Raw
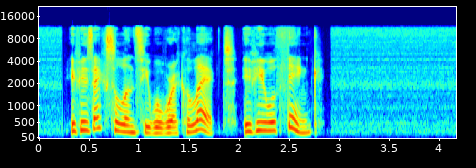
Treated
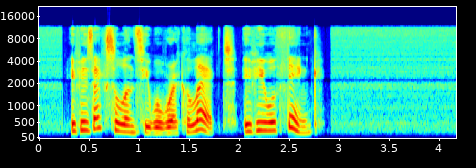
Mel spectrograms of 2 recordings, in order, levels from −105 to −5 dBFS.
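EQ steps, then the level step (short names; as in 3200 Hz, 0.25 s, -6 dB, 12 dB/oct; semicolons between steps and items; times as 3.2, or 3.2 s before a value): HPF 270 Hz 24 dB/oct; Butterworth band-stop 2200 Hz, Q 4.6; +7.0 dB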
